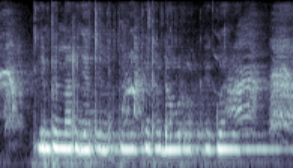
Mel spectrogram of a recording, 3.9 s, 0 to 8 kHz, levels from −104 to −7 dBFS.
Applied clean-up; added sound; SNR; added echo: none; Bird vocalization, bird call, bird song; 18 dB; reverberation time 1.6 s.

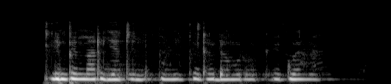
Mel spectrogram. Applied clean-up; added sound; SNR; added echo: neural mask model DeepFilterNet 3.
